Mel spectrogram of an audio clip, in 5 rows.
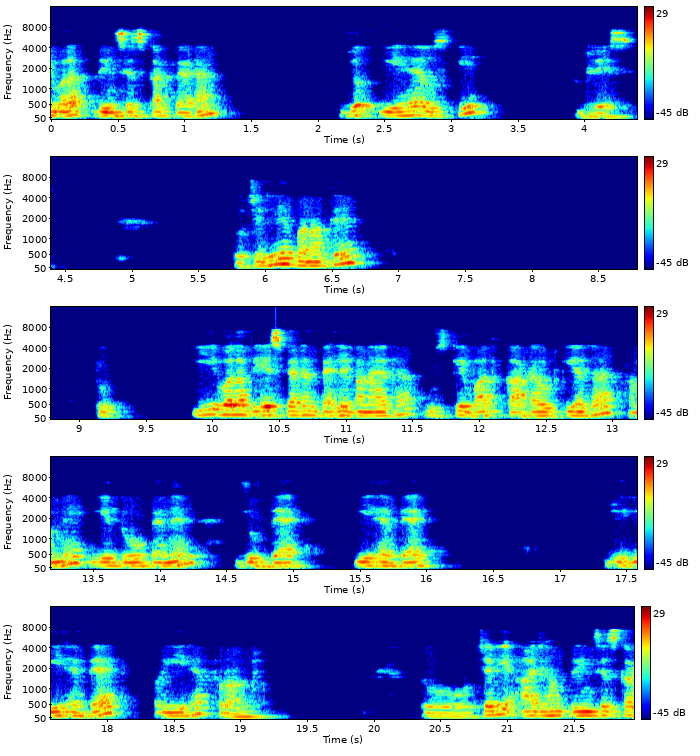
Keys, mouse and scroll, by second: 6.8 click, 7.4-8.0 scroll up 1, 8.8-11.8 drag, 11.8 scroll up 1, 12.8-15.0 drag, 18.9 scroll up 2, 19.1 scroll down 1, 20.0 scroll down 1, 20.6-21.3 scroll up 1, 21.3 scroll down 1.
